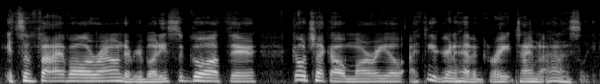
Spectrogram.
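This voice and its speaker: A man's voice: mid-range voice, fast, a bit bright, dry recording. A man hosting a casual film review chat, talking in an enthusiastic, effusive way.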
